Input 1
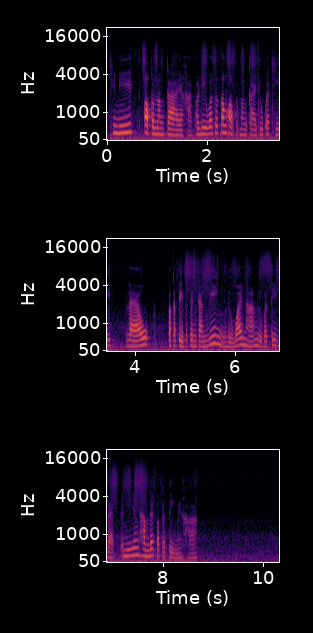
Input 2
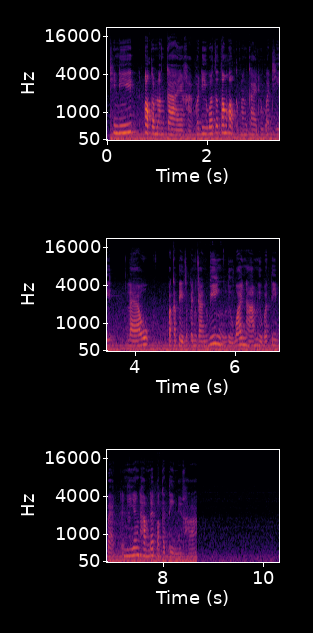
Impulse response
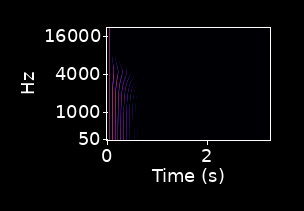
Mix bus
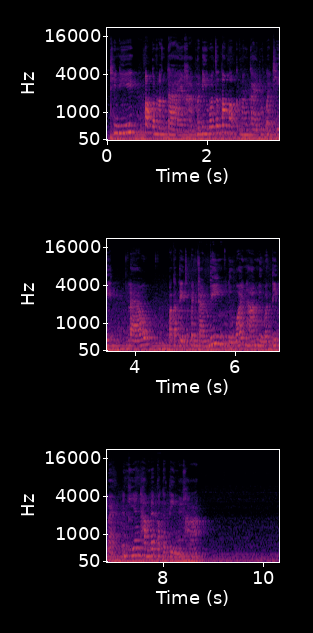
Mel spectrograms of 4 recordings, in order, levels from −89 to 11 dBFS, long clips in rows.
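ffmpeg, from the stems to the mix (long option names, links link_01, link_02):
-filter_complex "[0:a]volume=-13.5dB[link_01];[1:a]acompressor=threshold=-35dB:ratio=3,aeval=exprs='val(0)+0.00251*(sin(2*PI*60*n/s)+sin(2*PI*2*60*n/s)/2+sin(2*PI*3*60*n/s)/3+sin(2*PI*4*60*n/s)/4+sin(2*PI*5*60*n/s)/5)':channel_layout=same,volume=-1,adelay=7.1,volume=1dB,asplit=2[link_02][link_03];[link_03]volume=-8dB[link_04];[2:a]atrim=start_sample=2205[link_05];[link_04][link_05]afir=irnorm=-1:irlink=0[link_06];[link_01][link_02][link_06]amix=inputs=3:normalize=0,highshelf=frequency=6800:gain=6.5,flanger=delay=18.5:depth=2.1:speed=1"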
